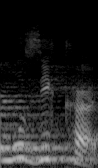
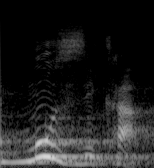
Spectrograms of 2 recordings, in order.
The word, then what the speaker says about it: música: língua portuguesa São paroxítonas aí se não tiver acento eu vou ler musica e não é música é música música então não pode esquecer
